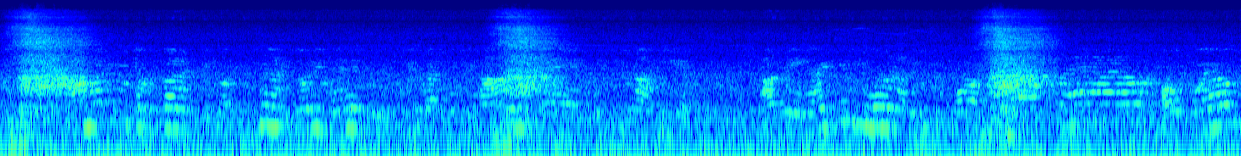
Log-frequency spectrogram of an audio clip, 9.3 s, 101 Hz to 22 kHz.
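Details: Heavy breathing while asleep: slow, noisy breaths with a loud hissing breath about every 3.5 seconds, roughly 17 a minute, over a steady background hum: heavy sleep breathing with snoring.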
